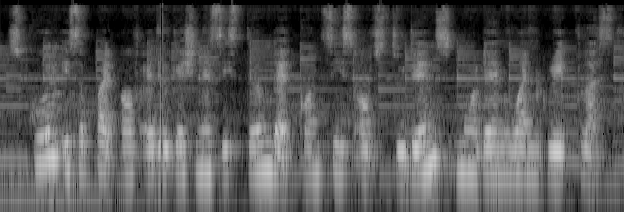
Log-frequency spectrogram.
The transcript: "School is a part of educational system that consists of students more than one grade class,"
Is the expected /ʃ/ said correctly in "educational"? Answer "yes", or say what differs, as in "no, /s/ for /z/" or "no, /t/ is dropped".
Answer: yes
